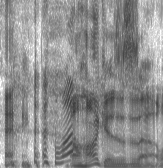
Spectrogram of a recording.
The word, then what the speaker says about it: Hank: Hank is a hunk. It's not hunk. It's Hank.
